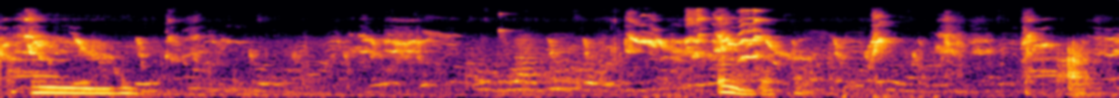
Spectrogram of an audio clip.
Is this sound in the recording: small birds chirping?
yes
